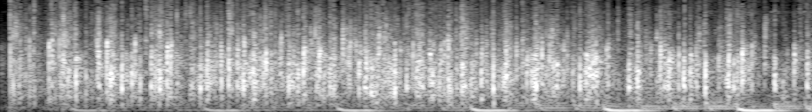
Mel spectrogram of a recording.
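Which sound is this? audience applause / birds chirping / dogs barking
audience applause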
